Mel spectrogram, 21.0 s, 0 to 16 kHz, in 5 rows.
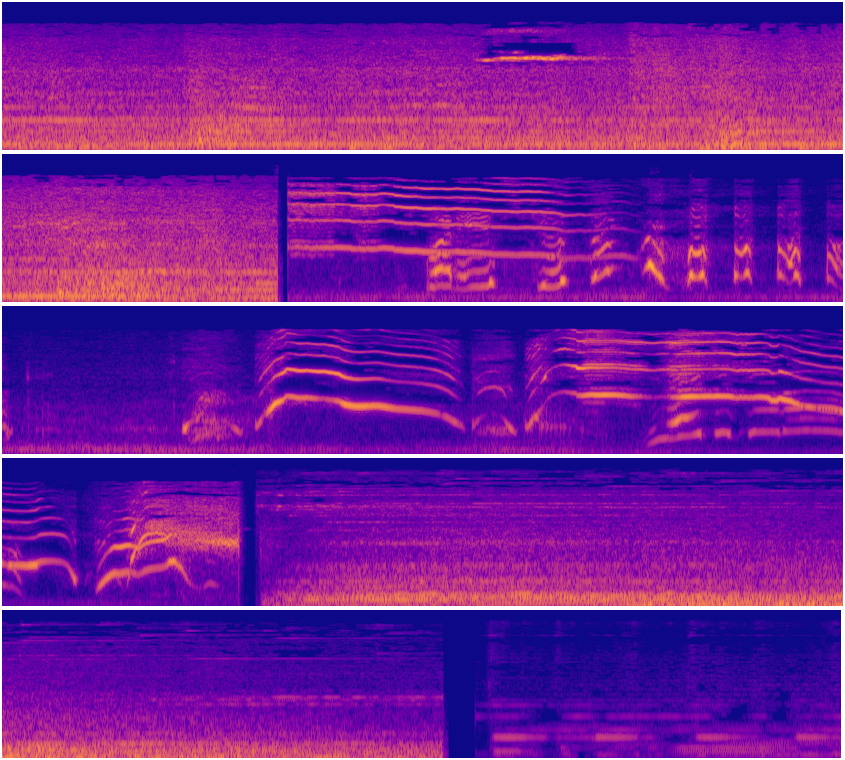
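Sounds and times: child screaming and wailing: 0:05.6 - 0:07.4, 0:09.4 - 0:13.9.

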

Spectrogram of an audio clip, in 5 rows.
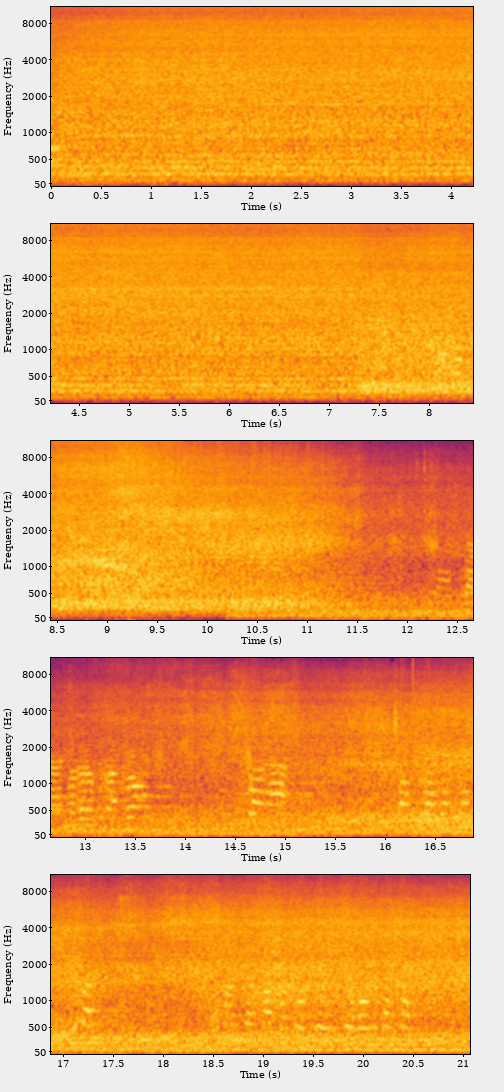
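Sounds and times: motocross bike engines running: 0:00.0 - 0:21.0.

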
